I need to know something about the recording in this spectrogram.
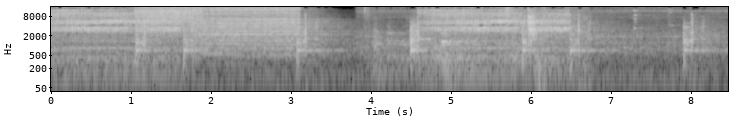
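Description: Harsh industrial noise-music: heavy metallic clanging hits every second or two. Each hit is followed by a loud, harsh wash of ringing metallic noise that dies away before the next.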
